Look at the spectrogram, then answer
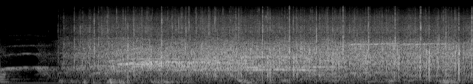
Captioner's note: applause, cheers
